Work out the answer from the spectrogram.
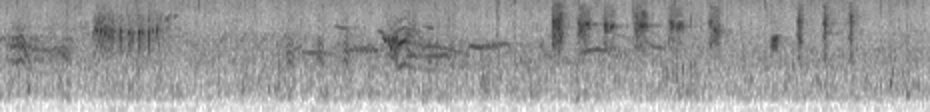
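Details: Woodchat shrike song mixing thin whistled slurs and squeaky notes with a burst of rapid scratchy chatter near the end.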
